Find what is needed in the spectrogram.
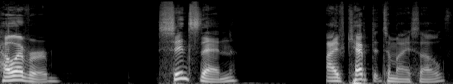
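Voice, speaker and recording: Delivered at a very slow pace, the speech comes through on a very clean recording with a silent background. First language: not English. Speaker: streamer. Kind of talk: casual chat. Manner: halting.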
